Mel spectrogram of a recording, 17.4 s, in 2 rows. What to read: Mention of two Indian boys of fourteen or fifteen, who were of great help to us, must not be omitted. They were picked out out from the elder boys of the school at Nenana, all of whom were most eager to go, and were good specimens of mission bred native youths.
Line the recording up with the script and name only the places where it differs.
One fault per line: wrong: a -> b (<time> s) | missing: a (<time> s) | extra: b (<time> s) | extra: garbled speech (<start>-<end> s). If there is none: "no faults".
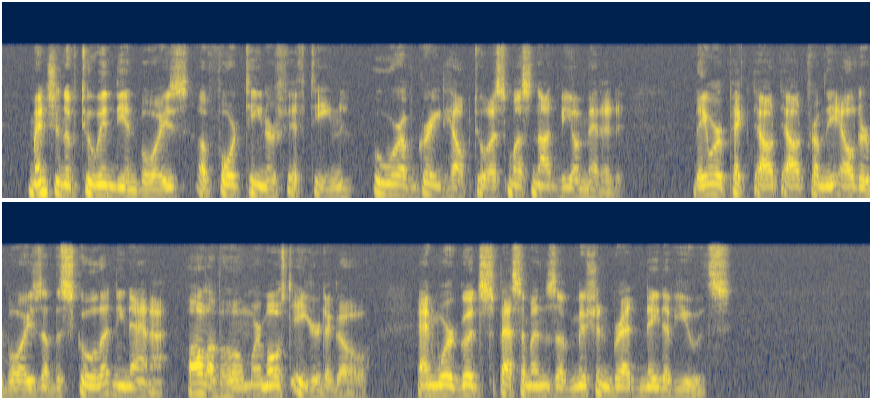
no faults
